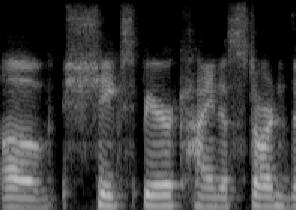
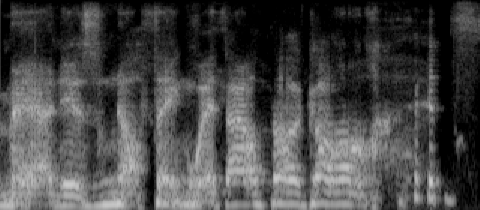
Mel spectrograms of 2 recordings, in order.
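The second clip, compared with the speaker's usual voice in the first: loud, very slow, booming godlike voice; 2 semitones higher, 5 dB louder than usual. Retelling the scene where Odysseus yells at the sea: imitating Poseidon. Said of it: "hear Poseidon".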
